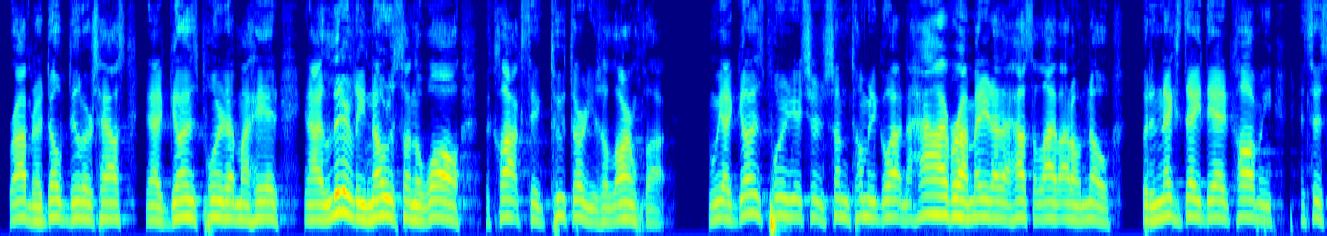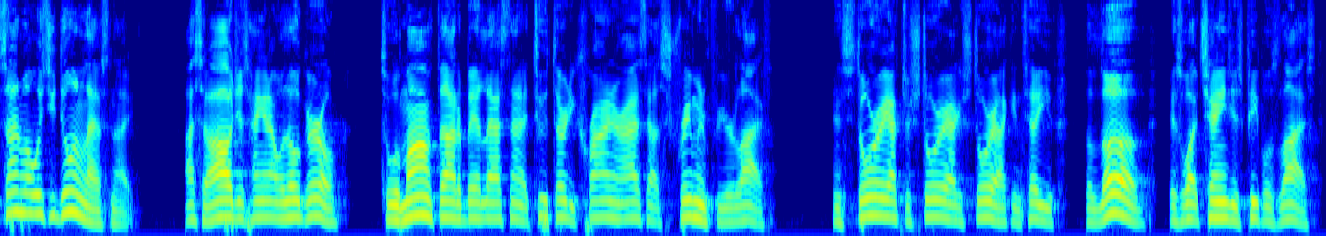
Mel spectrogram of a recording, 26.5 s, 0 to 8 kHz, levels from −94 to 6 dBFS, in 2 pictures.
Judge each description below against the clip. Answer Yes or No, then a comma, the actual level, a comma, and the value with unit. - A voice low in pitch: No, medium, 155 Hz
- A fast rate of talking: Yes, fast, 265 wpm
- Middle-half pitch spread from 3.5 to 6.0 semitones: No, average, 3.0 semitones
